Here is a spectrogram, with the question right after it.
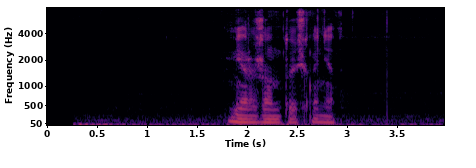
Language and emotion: Russian, neutral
